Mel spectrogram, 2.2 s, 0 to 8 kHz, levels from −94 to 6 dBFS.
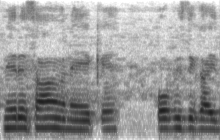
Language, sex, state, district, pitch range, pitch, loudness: Hindi, male, Haryana, Charkhi Dadri, 155-175 Hz, 165 Hz, -14 LUFS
